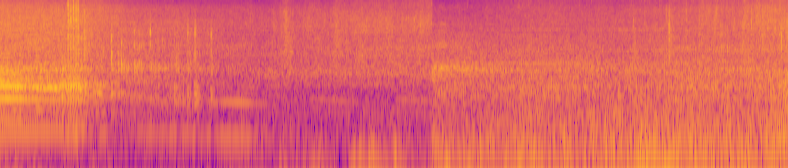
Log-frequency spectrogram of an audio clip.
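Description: A heavy car engine rumbles as the car drifts by.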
